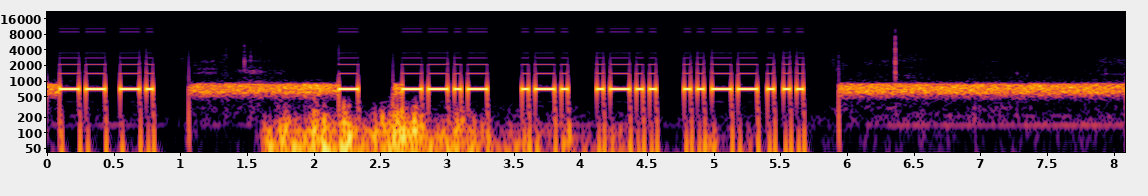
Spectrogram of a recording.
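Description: Morse code sidetone from a Yaesu FT-817 as an N6ARA TinyPaddle keys it: a steady beep sent in dots and dashes, most likely the QRL call asking whether the frequency is in use. Hissy receiver noise fills the gaps before and after the keying, and a low rumble runs under it about two seconds in.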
